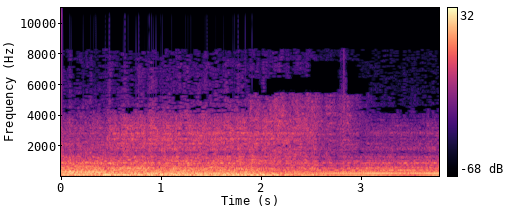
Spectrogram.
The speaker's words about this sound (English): another car rounds the bend and comes down the highway fast.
